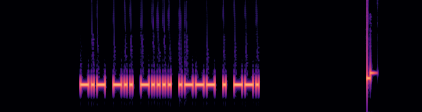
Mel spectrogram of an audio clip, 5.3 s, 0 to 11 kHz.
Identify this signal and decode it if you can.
Morse code, heard as a keyed tone, about 34 wpm, 700 Hz. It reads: KD6JEG
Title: USA Call Signs - 6 Characters - 2x Character Spacing - 35wpm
